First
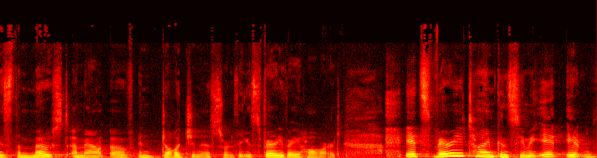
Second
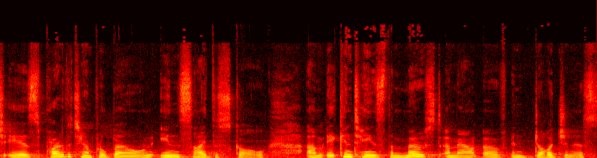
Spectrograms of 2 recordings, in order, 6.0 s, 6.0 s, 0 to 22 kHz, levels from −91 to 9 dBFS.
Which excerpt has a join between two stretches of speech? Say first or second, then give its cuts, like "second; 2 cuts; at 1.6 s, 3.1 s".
first; 2 cuts; at 2.1 s, 3.9 s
